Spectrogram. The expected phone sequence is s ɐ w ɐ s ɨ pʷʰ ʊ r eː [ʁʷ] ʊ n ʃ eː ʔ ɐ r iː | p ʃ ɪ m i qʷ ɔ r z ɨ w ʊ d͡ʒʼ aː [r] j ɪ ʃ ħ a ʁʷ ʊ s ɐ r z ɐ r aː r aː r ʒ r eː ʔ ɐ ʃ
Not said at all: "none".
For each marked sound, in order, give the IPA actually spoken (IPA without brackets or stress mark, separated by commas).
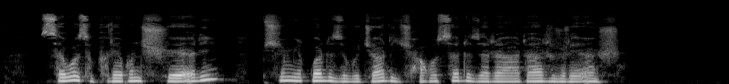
ʁʷ, r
